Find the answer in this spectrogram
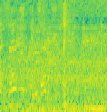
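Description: Faint open-air football pitch sound: distant players' calls and shouts, with one sharp ball kick a little past the middle.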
